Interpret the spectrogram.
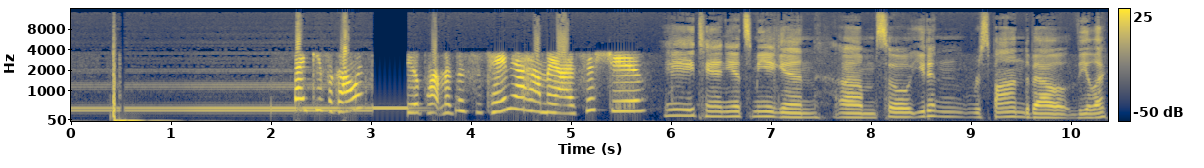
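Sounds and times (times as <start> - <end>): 
telephone dial tone: 1.1 - 3.6
speech: 2.3 - 10.3.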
